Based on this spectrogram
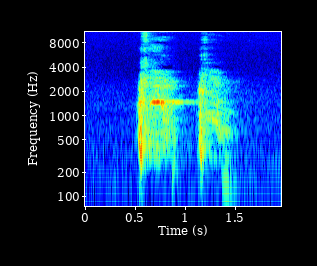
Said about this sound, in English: You have to pardon me for a cough here for just a minute.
